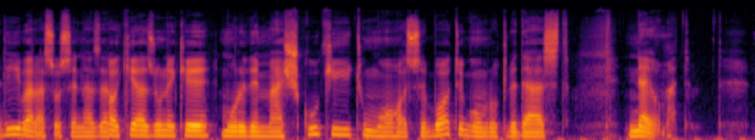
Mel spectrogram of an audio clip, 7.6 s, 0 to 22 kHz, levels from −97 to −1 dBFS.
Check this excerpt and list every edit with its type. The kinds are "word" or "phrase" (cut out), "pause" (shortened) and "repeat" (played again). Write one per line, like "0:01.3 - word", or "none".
0:01.1 - word
0:02.2 - pause
0:05.1 - word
